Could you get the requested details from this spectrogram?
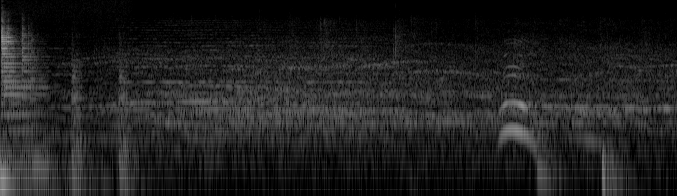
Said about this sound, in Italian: un grande applauso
